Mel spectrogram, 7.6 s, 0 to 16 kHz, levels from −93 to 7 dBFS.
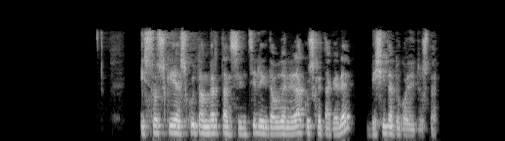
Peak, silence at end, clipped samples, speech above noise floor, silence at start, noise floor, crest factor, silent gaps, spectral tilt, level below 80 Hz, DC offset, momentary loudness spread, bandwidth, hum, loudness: -2 dBFS; 1.05 s; under 0.1%; over 72 dB; 1.45 s; under -90 dBFS; 18 dB; 1.90-2.09 s, 5.33-5.49 s; -2.5 dB/octave; -60 dBFS; under 0.1%; 9 LU; 8.4 kHz; none; -17 LUFS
